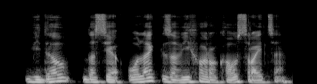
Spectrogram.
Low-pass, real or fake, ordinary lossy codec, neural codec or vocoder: 10.8 kHz; real; none; none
